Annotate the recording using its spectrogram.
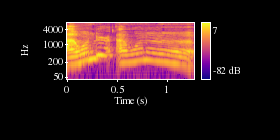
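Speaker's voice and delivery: very high voice breaking up and cracking. Speaker discussing a show's budget: voice cracking. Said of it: "that was a bit of a voice crack there".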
